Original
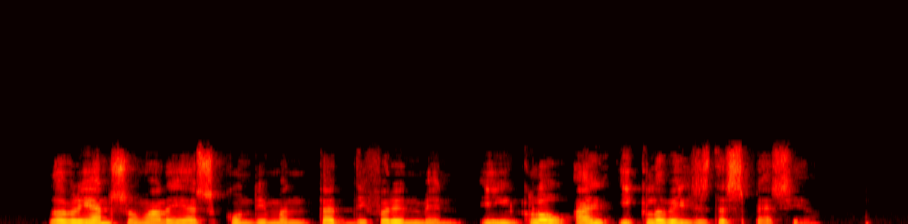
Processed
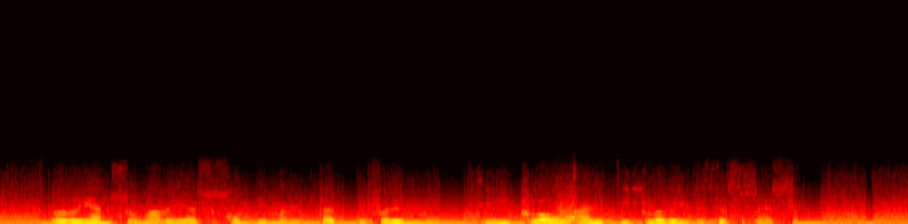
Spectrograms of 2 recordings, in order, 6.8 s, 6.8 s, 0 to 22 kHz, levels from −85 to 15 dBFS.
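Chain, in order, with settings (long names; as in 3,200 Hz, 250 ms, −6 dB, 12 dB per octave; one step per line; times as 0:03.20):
linear delta modulator 32 kbit/s, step −27 dBFS
low-pass filter 1,500 Hz 12 dB per octave
spectral tilt −2.5 dB per octave
0:03.87–0:04.52: level that may fall only so fast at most 35 dB per second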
